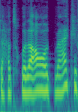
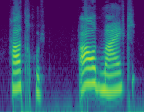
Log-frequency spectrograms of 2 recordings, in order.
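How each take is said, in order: First: Said in the usual way. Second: "هدخل أقعد معاكي" punched out in separate pieces; emphatic repetition. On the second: Acted. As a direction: hit "هدخل", pause, then stress "أقعد معاكي". Husband repeats threat for emphasis. (تشديد على "هدخل أقعد معاكي")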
